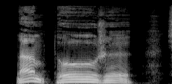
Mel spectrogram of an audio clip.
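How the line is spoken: Two voices exhaling together. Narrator (Russian): синхронно выдохнули мы с Рёдзи

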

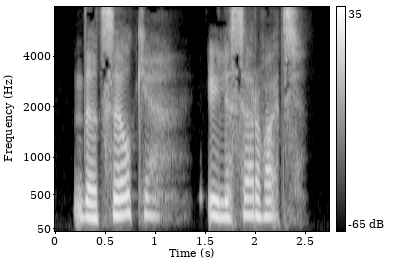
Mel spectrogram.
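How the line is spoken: Hoarse question. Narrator (Russian): Хрипло спрашивает

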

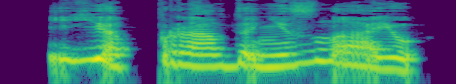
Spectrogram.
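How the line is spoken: Whimpering. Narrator (Russian): захныкал толстяк

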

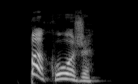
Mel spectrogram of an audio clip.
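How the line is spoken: Snort. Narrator (Russian): Сет фыркнул

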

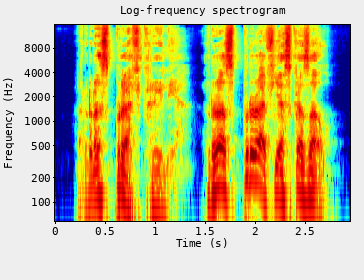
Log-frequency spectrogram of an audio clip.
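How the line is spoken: Commanding growl. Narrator (Russian): рыкнул маг

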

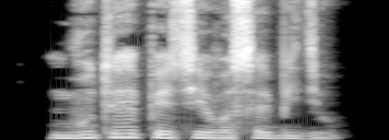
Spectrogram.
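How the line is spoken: Sad. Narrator (Russian): грустно проговорил он

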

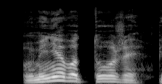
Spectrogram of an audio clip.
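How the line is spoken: Sad addition. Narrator (Russian): печально добавил

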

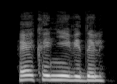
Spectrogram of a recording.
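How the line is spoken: Snorting. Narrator (Russian): фыркнула Мира

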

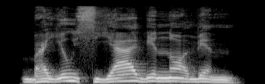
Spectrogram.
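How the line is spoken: Grumbling. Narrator (Russian): проворчал ворон

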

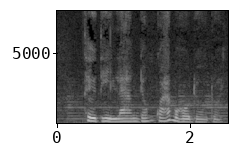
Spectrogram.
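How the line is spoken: Soft laugh. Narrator (Vietnamese): Ta khẽ cười nói

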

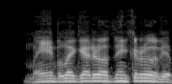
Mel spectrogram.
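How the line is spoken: Through gritted teeth. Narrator (Russian): процедил рыцарь

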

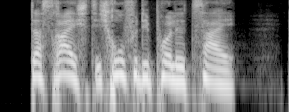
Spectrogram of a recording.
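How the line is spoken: Firm and angry. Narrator (German): erklärte René entschieden und wütend

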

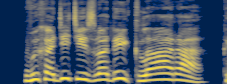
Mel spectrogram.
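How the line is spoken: Distant shouting. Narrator (Russian): кричал Чарли с берега

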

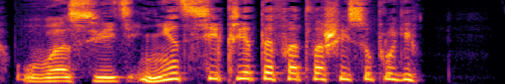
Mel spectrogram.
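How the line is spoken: Uncertain. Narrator (Russian): Архипов неуверенно произнес

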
